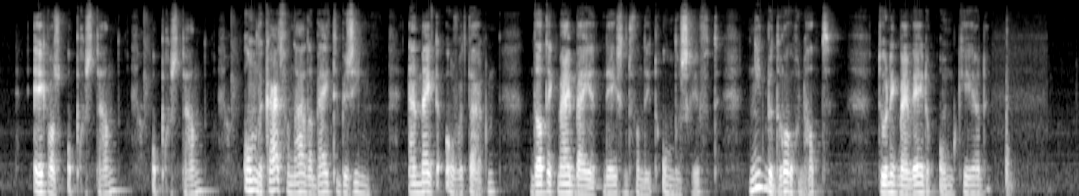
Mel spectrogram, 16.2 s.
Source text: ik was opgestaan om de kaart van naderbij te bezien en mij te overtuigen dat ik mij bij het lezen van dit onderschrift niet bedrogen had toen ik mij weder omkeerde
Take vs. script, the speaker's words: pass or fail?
fail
